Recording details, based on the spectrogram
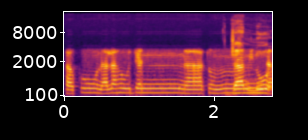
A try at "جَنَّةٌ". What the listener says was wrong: नून लंबा नहीं है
